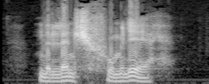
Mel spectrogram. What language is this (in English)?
Kabyle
